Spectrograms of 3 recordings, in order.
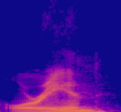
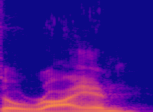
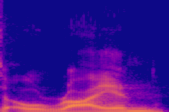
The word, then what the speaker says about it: Orion: If you have not seen the highlight, what did I call him? Orion? It's Orion. Orion. It's Orion. I'm sorry. Orion. I would always pronounce that Orion, but okay.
